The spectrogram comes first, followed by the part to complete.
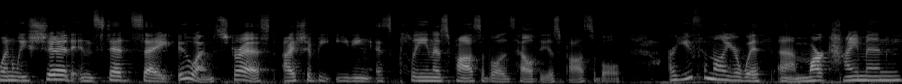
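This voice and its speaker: A woman with a fairly low pitch speaks at a moderate pace, with lively intonation and vocal fry. Her tone is bright and sharp, in a very clean recording with a silent background. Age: 50s. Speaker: talk show host, divorce lawyer. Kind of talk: interview talk show.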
